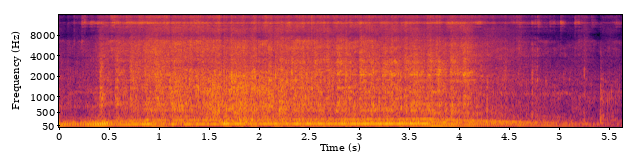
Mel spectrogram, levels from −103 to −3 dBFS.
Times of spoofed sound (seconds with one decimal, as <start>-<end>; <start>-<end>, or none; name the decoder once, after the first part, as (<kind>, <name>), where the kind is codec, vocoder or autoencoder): 0.0-5.6 (codec, DAC)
